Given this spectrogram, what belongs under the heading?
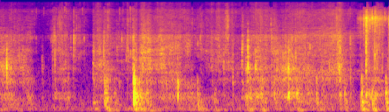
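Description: Jello mixture being stirred in a bowl, giving soft irregular scraping and clicking strokes at close range with no voices.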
